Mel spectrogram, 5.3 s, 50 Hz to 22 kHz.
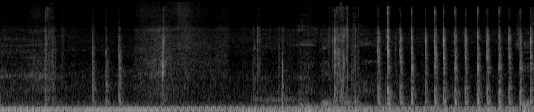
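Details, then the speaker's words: Mazdaspeed 6 transfer case half shaft (input shaft) rocked by hand over steady idle hum: sharp metallic clicks and clunks from play, believed source of the clunking heard from suspension. Suspected, not confirmed. "not supposed to make it's not supposed to make that noise. So, I believe that's where the issue is coming from from that half shaft right there."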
